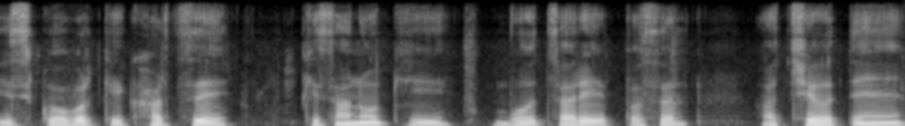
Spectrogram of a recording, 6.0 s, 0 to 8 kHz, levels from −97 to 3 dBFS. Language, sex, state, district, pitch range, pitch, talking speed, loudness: Hindi, male, Chhattisgarh, Kabirdham, 130-140 Hz, 135 Hz, 110 wpm, -18 LUFS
